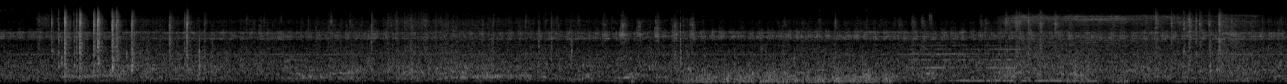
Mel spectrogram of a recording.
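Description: A single pigeon flaps its wings in flight, a quick burst of near wingbeats at the start, then steady outdoor ambience with faint rustling and distant background noise, no talking.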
